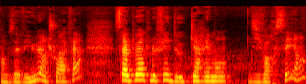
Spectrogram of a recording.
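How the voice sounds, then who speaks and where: A woman with a central French accent. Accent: central French accent, noticeable today. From central France. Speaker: tarot card reader. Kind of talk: tarot reading. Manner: casual with many hesitations; drops mute e sounds.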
